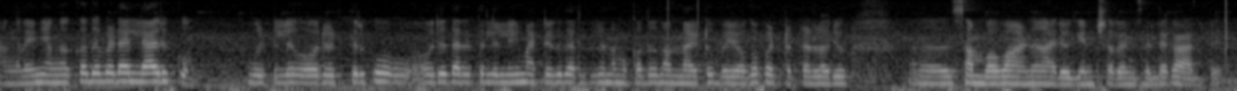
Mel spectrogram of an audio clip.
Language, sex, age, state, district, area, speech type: Malayalam, female, 45-60, Kerala, Malappuram, rural, spontaneous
